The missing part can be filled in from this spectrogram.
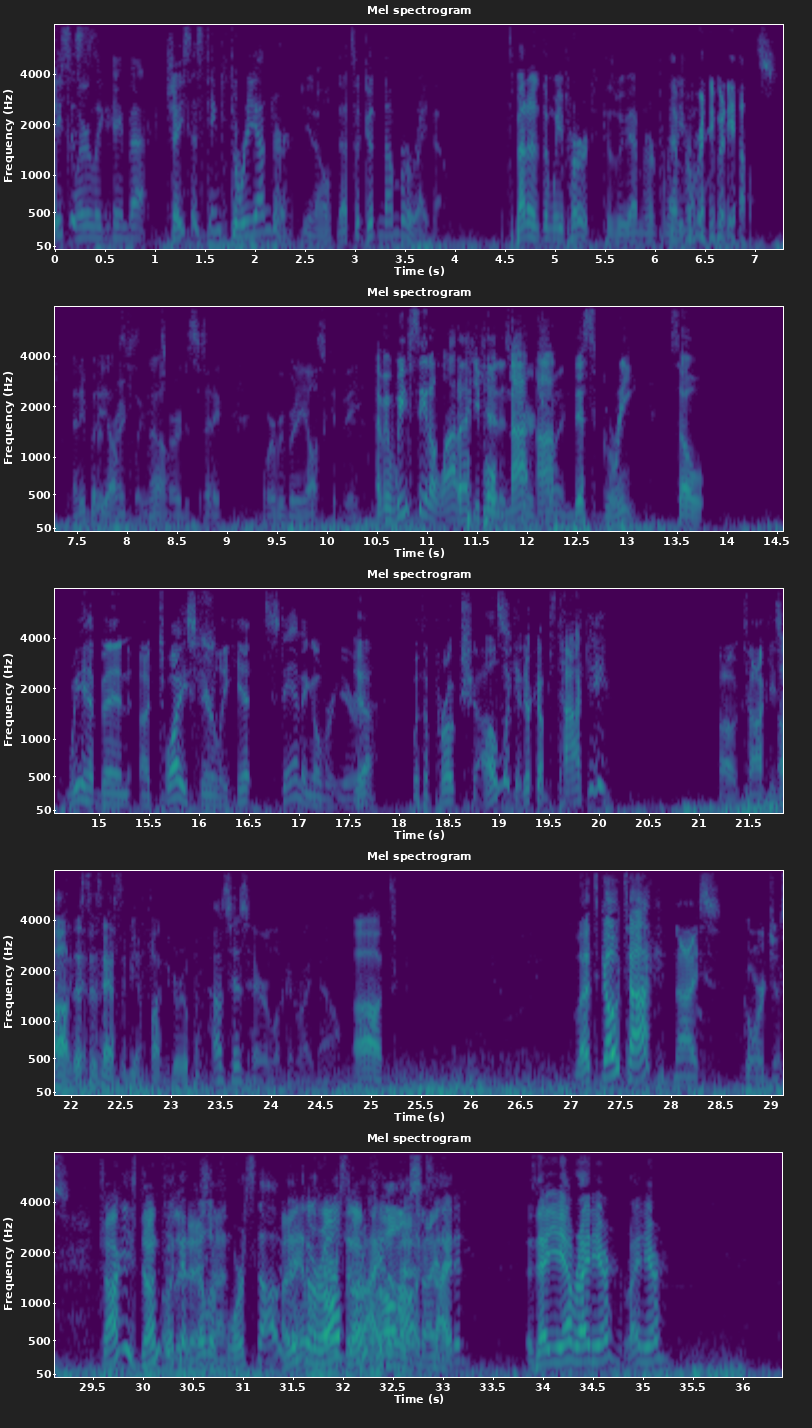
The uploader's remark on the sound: The guys broadcast live from the 22nd Annual Cleveland Browns Foundation Golf Tournament, presented by Key Private Bank and in association with University Hospitals and Direct Travel, at Westwood Country Club in Rocky River.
